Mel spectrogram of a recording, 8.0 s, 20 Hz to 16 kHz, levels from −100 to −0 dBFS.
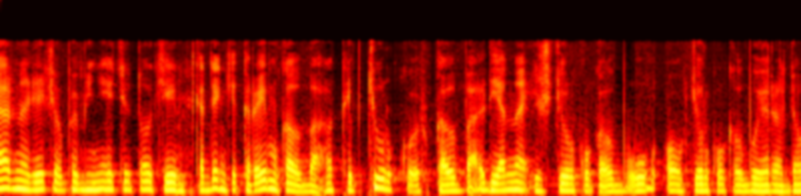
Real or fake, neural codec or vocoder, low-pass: fake; codec, 16 kHz, 4 kbps, X-Codec, HuBERT features, trained on balanced general audio; 7.2 kHz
